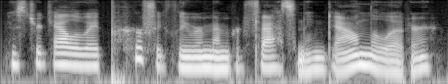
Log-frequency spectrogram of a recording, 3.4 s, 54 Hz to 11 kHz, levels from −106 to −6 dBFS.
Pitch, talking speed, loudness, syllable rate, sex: 160 Hz, 145 wpm, -17 LUFS, 5.5 syllables/s, female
